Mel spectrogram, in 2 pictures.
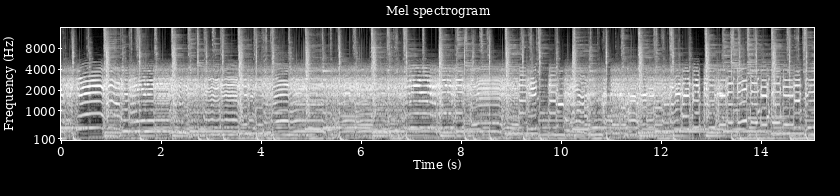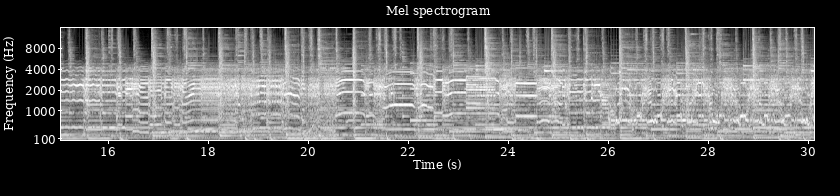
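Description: Fender Custom Shop Stratocaster electric guitar with Fat '60s single-coil pickups playing a rock/blues lead line through effects pedals, with bent and wavering notes, over a steady backing with low sustained notes and a regular beat.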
